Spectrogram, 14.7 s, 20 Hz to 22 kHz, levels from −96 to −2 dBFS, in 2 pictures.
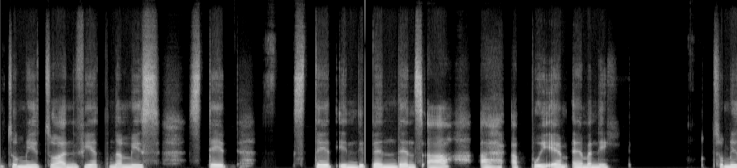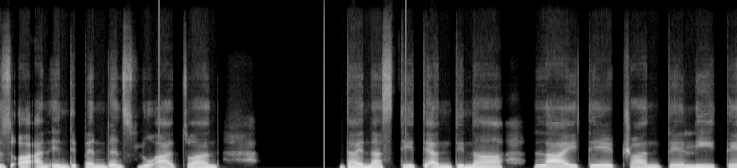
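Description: Bit error spikes land at 3.65, 8.96, 10.61 and 11.43 s. Flipped bits in a few samples cause single sharp ticks, peaking at about -17 dBFS for the first and about -10 dBFS for the rest.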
